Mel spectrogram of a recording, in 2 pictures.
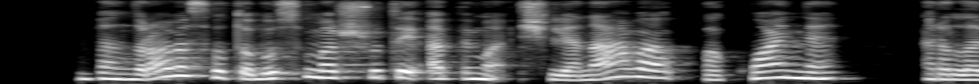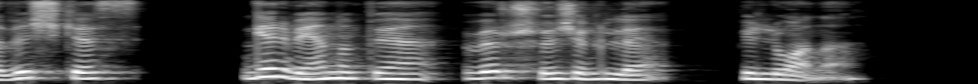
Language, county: Lithuanian, Vilnius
